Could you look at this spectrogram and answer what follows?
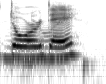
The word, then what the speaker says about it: Doherty: It's we give it two syllables. Doherty, like Doris Day.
